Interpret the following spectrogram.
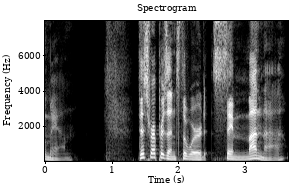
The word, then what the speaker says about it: semana: this represents the word same mana with the stress on men which means weak this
